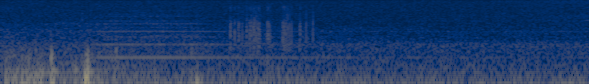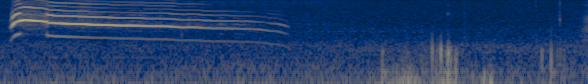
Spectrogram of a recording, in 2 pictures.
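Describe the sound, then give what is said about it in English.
A single loud, drawn-out Swainson's hawk scream, a high, harmonically rich whistle that slides slowly downward for over a second against a quiet background with faint scattered clicks. “And now, here is Swanson's Hawk Call in its entirety.”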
